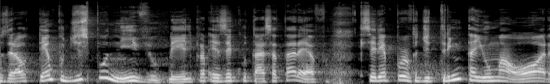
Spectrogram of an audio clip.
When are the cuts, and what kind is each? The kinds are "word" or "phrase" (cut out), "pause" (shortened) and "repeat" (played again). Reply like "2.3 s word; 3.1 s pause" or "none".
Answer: 1.7 s word; 2.1 s word; 4.1 s word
